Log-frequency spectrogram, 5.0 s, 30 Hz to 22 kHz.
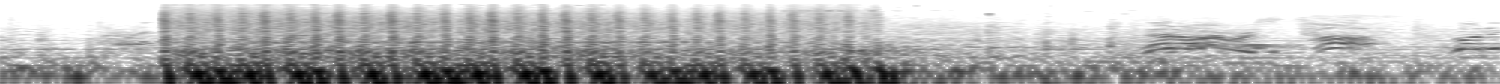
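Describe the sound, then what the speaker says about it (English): Rapid automatic gunfire hits an advanced mech in the strategy game XCOM 2, a dense burst of about two and a half seconds followed by short metallic game effects and a lower background hum, with no speech. "We can take 2 solid shots onto this advanced mech."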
